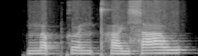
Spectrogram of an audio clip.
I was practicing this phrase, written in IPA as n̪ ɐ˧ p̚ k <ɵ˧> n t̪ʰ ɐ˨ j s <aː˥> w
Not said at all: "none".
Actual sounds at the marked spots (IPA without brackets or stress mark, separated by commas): ɵ˧, aː˥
